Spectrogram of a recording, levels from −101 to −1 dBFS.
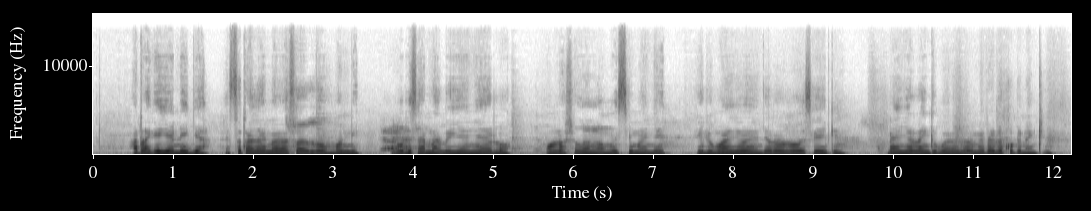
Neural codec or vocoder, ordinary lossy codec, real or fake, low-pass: codec, 32 kHz, 1.9 kbps, SNAC; none; fake; 14.4 kHz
